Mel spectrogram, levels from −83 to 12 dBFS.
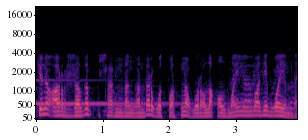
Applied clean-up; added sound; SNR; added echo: none; Chink, clink; 12 dB; none.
